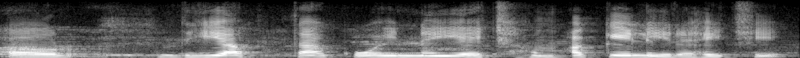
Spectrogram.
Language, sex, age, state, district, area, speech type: Maithili, female, 60+, Bihar, Samastipur, urban, spontaneous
